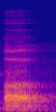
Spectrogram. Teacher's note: मध्य स्वर यानी उदासीन जीभ के मध्य हिस्से से उच्चारित जैसे अ ये आपकी मध्य स्वर हैं।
